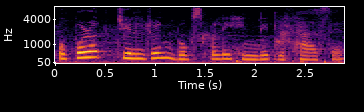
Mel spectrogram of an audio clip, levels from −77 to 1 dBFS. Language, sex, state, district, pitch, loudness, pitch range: Assamese, female, Assam, Kamrup Metropolitan, 230 Hz, -17 LUFS, 205-265 Hz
